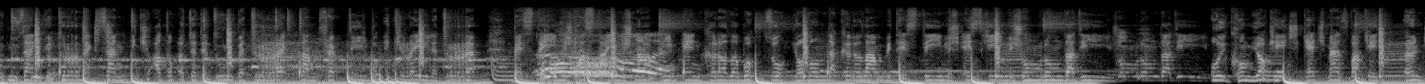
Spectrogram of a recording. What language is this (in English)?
English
